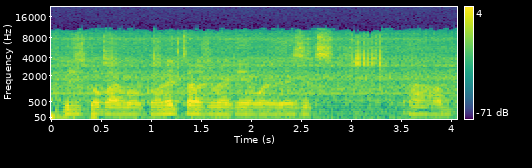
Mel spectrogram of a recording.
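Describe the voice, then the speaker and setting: A man with a strong Boston accent, medium pitch and a fairly quick pace, against noticeable background noise. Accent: heavy Boston. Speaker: SEO consultant. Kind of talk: screen-recording tutorial. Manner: casual, hesitant with many fillers.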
